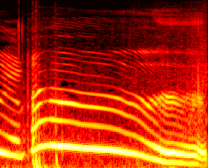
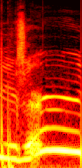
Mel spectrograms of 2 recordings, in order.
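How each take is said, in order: First: "Yes, sir" in a high, loud put-on voice, dragged out and falling on "sir". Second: High, loud, pumped-up "Yes, sir"; hyped yell. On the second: Pretend. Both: Hyped repeated catchphrase.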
